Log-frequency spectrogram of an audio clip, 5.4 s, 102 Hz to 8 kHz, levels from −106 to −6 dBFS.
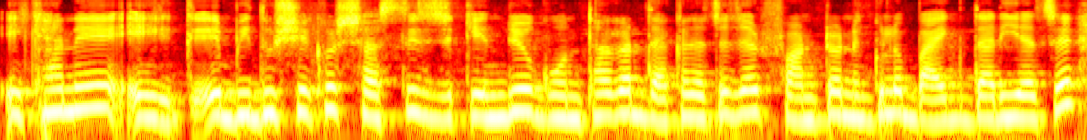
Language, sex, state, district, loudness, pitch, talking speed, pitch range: Bengali, female, West Bengal, Malda, -14 LUFS, 220 Hz, 165 wpm, 205-245 Hz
